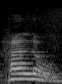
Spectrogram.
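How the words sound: It is said with a relaxed, free voice.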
